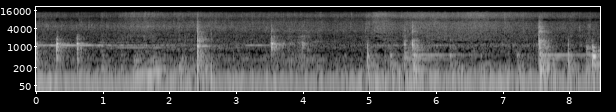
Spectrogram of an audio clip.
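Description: Onion, garlic and ginger stirred in a pan for prawns with corn, no oil added, giving a soft steady sizzle broken by a few sharp clinks of a utensil against the pan; quiet and close, no talking.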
